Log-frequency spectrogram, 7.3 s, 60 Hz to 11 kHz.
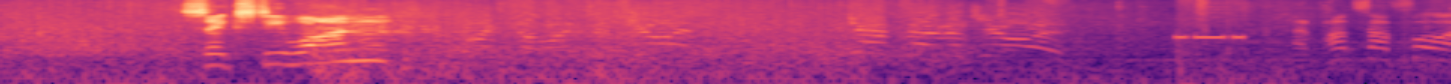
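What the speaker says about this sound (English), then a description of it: "Flammenpanzer driving forward, straight into enemy tank fire here." In Company of Heroes 3, tank guns fire and a loud explosive burst erupts near the start, then fades into lower rumbles while a commentator talks throughout.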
